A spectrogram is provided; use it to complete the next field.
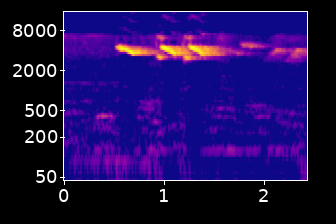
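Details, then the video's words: Double-collared seedeater, a captive-bred singing bird, giving a rapid burst of high, bright twittering notes with sharp slurred whistles, about two seconds long, over a faint low hum. "COLEIRO POLACO GALADOR"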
